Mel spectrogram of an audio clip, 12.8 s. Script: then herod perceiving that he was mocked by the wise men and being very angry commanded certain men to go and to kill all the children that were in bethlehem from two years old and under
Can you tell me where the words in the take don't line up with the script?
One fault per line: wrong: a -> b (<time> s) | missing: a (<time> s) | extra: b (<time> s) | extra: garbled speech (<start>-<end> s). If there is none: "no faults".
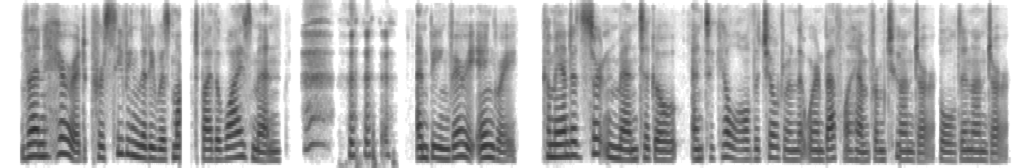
wrong: years -> under (11.3 s)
